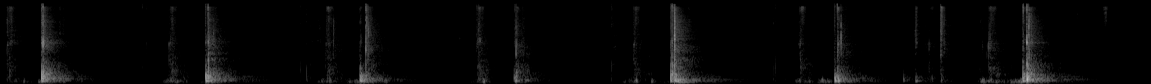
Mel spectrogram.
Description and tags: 01-13 Footsteps, Tile, Male Barefoot, Jumping
Barefoot jumping on tile
jumping, tile, footsteps, kitchen, jump, linoleum, male, barefoot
